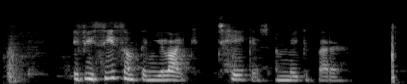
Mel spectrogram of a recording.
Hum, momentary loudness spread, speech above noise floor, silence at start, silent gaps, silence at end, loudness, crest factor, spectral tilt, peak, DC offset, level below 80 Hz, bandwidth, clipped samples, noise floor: none; 16 LU; 26 dB; 0.05 s; none; 0.1 s; -25 LUFS; 22 dB; -4 dB/octave; -6 dBFS; under 0.1%; -70 dBFS; 9.2 kHz; under 0.1%; -51 dBFS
